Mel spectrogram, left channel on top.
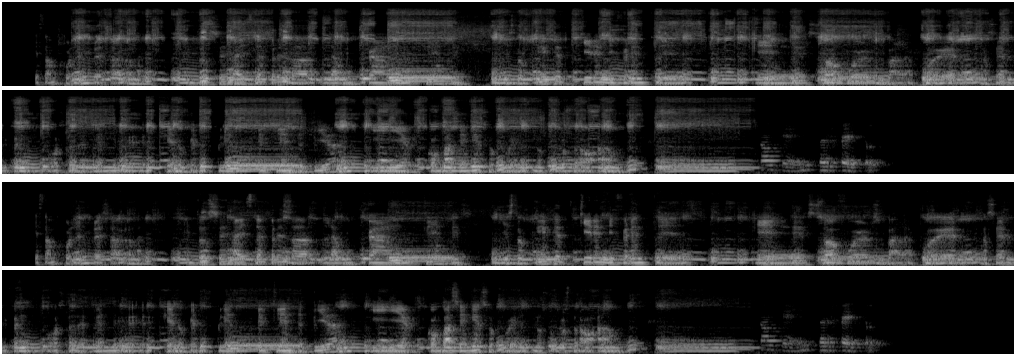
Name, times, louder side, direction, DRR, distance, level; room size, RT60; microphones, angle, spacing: voice 1, 0.3-1.4 1.8-4.7 5.0-6.9 7.5-16.3, equal, 20° right, 7 dB, 1.8 m, -33 dB
sound 1, 0.6-17.7, left 4 dB, 60° left, 0.5 m, -31 dB
voice 2, 17.7-18.8, left 3 dB, 5° right, 1 dB, 7.0 m, -42 dB
17.0 x 8.9 x 3.9 m, 0.40 s
head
